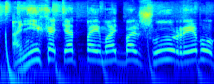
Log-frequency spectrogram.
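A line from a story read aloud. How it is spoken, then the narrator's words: Shouted. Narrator (Russian): крикнул нам Джоао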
